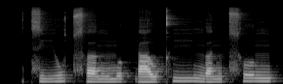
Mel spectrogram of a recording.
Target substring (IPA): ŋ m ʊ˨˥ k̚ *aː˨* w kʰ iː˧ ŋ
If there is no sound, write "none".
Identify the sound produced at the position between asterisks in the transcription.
aː˨˧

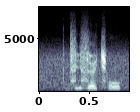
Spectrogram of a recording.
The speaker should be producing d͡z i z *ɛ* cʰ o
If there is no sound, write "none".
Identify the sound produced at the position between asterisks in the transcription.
ɛ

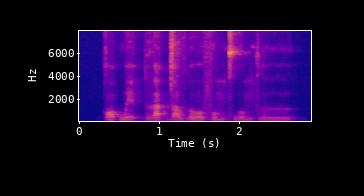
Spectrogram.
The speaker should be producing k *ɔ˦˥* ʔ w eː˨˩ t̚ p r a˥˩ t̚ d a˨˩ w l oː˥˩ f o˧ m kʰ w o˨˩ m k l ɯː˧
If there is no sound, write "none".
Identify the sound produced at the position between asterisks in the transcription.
ɔ˦˥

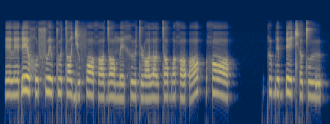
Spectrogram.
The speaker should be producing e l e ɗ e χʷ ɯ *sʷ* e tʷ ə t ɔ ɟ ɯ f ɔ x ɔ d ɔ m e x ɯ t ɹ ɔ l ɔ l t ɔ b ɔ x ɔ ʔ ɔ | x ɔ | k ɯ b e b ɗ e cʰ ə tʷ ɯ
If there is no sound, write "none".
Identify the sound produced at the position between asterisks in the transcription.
sʷ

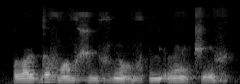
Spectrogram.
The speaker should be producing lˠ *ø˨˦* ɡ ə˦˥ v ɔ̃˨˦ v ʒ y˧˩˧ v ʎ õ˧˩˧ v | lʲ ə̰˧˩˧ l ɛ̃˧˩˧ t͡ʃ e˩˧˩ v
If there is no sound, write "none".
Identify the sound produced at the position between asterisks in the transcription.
ø˨˦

